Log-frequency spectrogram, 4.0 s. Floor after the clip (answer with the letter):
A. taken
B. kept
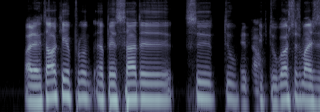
B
